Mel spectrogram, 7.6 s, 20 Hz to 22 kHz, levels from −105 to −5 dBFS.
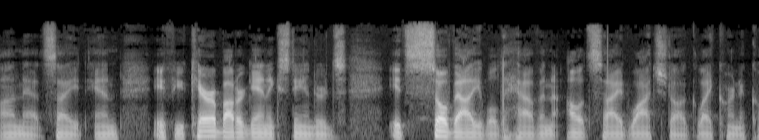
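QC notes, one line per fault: Throughout: MP2 compression. The speech sounds dull and carries a gurgling, granular roughness, with upper bands flickering on and off. This is likely starved MPEG Layer II coding, consistent with around 80 kbps. Unlike MP3 swirl, the damage sounds coarsely stepped, band by band.
5.03–5.05 s and 6.08–6.10 s: loud pop. Each is a single sharp thump about 15 dB above the speech, likely from a voltage step such as a switch, static or driver glitch. The speech continues underneath, so these are added pulses, not dropouts or edit clicks.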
